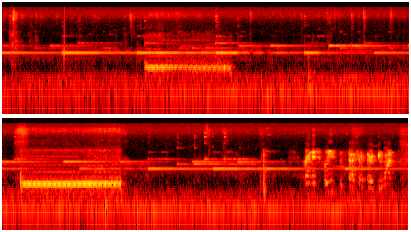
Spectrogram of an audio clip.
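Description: Telephone ringback tone over a phone line: two rings, each about two seconds long and about six seconds apart, the cadence of a North American ringback, while the call waits to be answered. Faint chiming music plays underneath, and a voice comes on the line near the end.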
